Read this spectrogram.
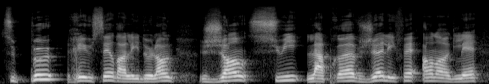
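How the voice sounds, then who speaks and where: A man's voice: fairly high pitch, lively intonation, a little slow. A man, an online course creator and coach, giving direct, encouraging advice straight to the camera and speaking to the viewer informally.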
